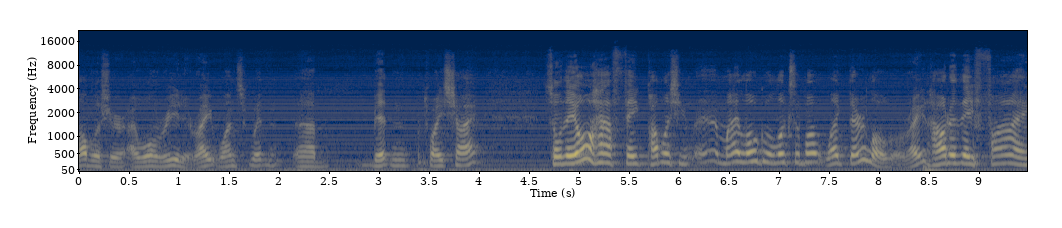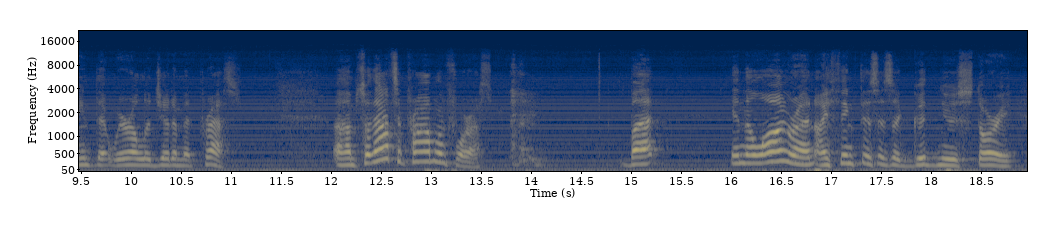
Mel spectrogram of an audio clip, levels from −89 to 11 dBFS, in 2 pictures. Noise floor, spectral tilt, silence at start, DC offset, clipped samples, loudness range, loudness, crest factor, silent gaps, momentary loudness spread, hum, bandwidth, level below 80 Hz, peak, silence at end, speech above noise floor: -50 dBFS; -5.5 dB/octave; 0 s; under 0.1%; under 0.1%; 8 LU; -28 LUFS; 20 dB; none; 16 LU; 60 Hz at -55 dBFS; 14.5 kHz; -50 dBFS; -8 dBFS; 0 s; 22 dB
